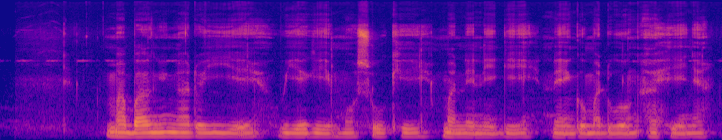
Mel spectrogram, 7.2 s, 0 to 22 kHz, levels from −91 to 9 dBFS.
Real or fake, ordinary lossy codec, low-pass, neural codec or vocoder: fake; none; none; vocoder, 44.1 kHz, 128 mel bands every 512 samples, BigVGAN v2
